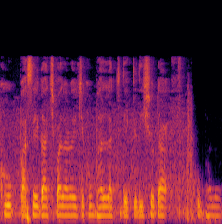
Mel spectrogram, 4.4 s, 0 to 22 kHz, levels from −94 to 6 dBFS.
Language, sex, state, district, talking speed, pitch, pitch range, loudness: Bengali, male, West Bengal, Kolkata, 175 wpm, 160 Hz, 155-165 Hz, -19 LUFS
